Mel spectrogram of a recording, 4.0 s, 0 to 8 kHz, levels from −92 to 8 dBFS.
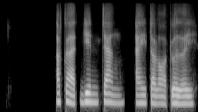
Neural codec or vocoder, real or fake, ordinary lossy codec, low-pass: codec, 16 kHz, 0.7 kbps, FocalCodec; fake; none; 7.2 kHz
